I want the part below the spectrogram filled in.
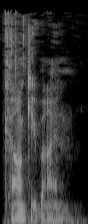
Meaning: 1. A sexual partner, especially a woman, to whom one is not or cannot be married 2. A woman who lives with a man, but who is not a wife
- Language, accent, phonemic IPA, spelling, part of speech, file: English, US, /ˈkɑŋkjəbaɪn/, concubine, noun, En-us-concubine.ogg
